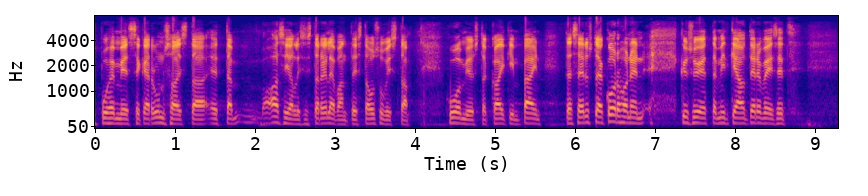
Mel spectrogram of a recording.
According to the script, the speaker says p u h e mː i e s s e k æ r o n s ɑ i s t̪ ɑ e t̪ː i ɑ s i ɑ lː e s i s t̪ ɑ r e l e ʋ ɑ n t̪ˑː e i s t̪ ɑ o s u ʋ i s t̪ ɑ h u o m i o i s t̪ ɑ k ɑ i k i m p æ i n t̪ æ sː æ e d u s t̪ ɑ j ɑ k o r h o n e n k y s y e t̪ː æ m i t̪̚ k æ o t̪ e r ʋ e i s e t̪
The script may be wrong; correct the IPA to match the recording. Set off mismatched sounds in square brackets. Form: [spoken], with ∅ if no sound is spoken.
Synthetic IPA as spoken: p u h e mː i e s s e k æ r [u] n s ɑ i s t̪ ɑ e t̪ː [æ] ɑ s i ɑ lː [i] s i s t̪ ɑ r e l e ʋ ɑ n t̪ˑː e i s t̪ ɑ o s u ʋ i s t̪ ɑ h u o m i o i s t̪ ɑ k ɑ i k i m p æ i n t̪ æ sː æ e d u s t̪ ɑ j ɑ k o r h o n e n k y s y e t̪ː æ m i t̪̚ k æ o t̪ e r ʋ e i s e t̪

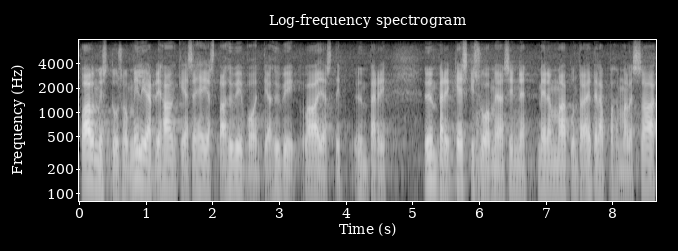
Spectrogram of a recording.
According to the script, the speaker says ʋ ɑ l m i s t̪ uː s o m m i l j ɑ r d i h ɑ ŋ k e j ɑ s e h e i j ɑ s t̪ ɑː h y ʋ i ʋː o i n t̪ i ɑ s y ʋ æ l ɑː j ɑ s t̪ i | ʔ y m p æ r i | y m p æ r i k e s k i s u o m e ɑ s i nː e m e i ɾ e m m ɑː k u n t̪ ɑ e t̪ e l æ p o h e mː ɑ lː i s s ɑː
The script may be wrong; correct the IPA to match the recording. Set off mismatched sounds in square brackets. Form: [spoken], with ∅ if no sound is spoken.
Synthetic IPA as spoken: ʋ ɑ l m i s t̪ uː s o m m i l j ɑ r d i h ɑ ŋ k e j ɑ s e h e i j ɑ s t̪ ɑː h y ʋ i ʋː o i n t̪ i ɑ [h] y ʋ [i] l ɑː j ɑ s t̪ i | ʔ y m p æ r i | y m p æ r i k e s k i s u o m e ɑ s i nː e m e i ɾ [æ] m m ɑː k u n t̪ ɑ e t̪ e l æ p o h e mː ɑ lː [e] s s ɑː

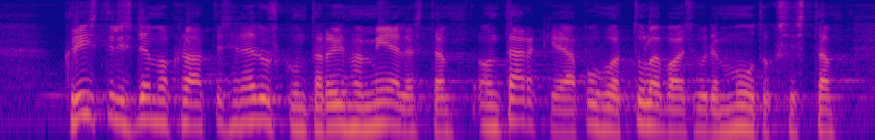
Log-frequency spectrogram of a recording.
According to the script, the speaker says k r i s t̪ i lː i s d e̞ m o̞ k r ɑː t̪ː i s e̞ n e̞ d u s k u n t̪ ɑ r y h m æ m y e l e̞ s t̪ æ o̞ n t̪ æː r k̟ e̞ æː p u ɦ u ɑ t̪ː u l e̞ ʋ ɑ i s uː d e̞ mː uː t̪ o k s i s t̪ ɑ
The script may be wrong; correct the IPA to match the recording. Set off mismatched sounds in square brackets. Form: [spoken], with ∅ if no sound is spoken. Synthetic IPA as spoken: k r i s t̪ i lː i s d e̞ m o̞ k r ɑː t̪ː i s e̞ n e̞ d u s k u n t̪ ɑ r y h m æ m [i] e l e̞ s t̪ æ o̞ n t̪ [æ] r k̟ e̞ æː p u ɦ u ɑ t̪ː u l e̞ ʋ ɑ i s uː d e̞ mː uː t̪ o k s i s t̪ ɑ

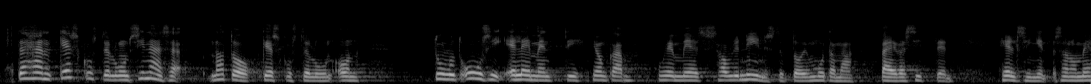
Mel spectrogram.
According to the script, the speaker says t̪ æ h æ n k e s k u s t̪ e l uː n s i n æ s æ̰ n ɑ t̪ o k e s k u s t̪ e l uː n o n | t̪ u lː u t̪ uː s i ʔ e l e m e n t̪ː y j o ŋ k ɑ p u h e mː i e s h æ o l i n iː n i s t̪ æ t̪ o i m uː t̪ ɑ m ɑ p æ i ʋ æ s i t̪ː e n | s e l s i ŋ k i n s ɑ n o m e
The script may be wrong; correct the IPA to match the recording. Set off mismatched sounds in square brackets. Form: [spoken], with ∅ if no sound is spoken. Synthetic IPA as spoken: t̪ æ h æ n k e s k u s t̪ e l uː n s i n æ s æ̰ n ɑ t̪ o k e s k u s t̪ e l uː n o n | t̪ u lː u t̪ uː s i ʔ e l e m e n t̪ː [i] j o ŋ k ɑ p u h e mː i e s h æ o l i n iː n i s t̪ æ t̪ o i m uː t̪ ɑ m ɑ p æ i ʋ æ s i t̪ː e n | [h] e l s i ŋ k i n s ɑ n o m e

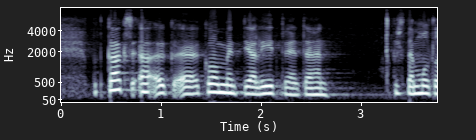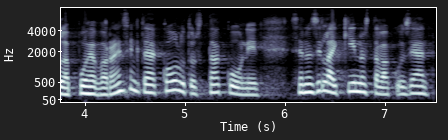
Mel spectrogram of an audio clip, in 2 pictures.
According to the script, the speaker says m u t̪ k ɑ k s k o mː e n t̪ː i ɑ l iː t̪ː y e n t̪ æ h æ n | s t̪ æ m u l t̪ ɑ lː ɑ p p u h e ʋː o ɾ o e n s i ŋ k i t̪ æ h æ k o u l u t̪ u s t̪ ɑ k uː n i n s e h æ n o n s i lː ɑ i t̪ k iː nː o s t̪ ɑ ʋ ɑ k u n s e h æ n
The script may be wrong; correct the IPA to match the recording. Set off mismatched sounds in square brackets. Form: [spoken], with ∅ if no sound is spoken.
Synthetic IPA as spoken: m u t̪ k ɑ k s k o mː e n t̪ː i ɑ l iː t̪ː y e n t̪ æ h æ n | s t̪ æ m u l t̪ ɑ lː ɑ p p u h e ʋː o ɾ o e n s i ŋ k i t̪ æ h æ k o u l u t̪ u s t̪ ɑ k uː n i n s e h æ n o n s i lː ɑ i [∅] k iː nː o s t̪ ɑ ʋ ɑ k u n s e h æ n

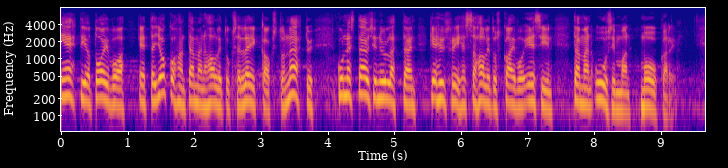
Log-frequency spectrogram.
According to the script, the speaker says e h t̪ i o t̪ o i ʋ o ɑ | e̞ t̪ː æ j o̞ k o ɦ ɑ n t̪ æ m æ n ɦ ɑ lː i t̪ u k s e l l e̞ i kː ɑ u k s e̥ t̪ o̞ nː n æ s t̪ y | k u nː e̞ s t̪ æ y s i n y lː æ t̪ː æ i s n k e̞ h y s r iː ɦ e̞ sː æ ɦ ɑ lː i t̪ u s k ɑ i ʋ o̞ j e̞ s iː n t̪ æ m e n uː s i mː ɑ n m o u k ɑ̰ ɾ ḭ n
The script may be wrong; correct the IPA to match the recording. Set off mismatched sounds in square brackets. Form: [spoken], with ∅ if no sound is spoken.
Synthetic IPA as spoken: e h t̪ i o t̪ o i ʋ o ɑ | e̞ t̪ː æ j o̞ k o ɦ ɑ n t̪ æ m æ n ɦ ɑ lː i t̪ u k s e l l e̞ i kː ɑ u k s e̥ t̪ o̞ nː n æ [h] t̪ y | k u nː e̞ s t̪ æ y s i n y lː æ t̪ː æ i [∅] n k e̞ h y s r iː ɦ e̞ sː æ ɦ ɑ lː i t̪ u s k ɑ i ʋ o̞ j e̞ s iː n t̪ æ m [æ] n uː s i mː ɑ n m o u k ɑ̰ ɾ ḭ n

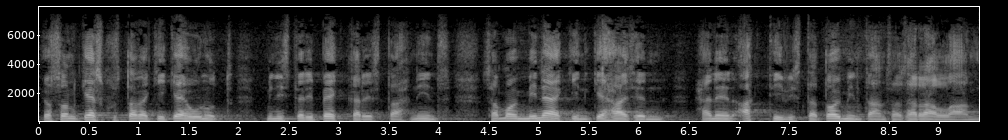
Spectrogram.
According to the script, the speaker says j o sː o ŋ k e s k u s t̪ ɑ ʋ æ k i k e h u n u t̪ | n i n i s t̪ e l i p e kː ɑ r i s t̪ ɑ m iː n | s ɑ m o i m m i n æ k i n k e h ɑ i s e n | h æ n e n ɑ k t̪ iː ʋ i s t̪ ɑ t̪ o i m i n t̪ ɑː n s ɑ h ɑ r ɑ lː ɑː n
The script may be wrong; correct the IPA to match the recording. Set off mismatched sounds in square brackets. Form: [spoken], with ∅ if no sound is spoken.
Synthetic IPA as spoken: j o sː o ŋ k e s k u s t̪ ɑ ʋ æ k i k e h u n u t̪ | [m] i n i s t̪ e [r] i p e kː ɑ r i s t̪ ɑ [n] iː n | s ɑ m o i m m i n æ k i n k e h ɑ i s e n | h æ n e n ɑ k t̪ iː ʋ i s t̪ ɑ t̪ o i m i n t̪ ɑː n s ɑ [s] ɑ r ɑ lː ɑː n

